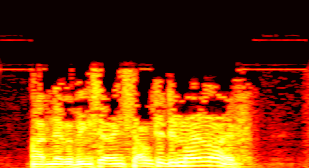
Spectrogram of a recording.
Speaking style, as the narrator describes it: said Kenny, now speaking at the top of his voice

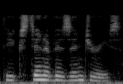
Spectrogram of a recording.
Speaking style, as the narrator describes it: I asked

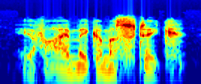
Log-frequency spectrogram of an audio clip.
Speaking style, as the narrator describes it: said to himself coolly

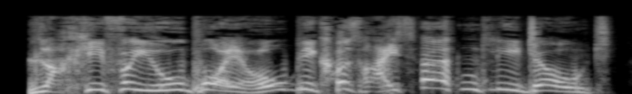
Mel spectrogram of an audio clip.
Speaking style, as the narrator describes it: he roared again, even louder

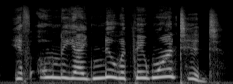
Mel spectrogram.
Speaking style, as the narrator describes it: she sighed

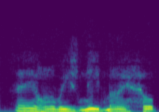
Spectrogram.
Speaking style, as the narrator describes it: Tasselhoff muttered

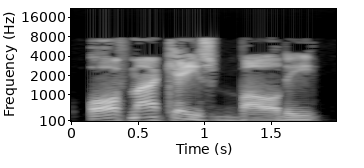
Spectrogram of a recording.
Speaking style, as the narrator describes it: Stu growled

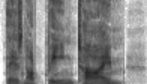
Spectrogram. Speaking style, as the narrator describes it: the goblin said nervously

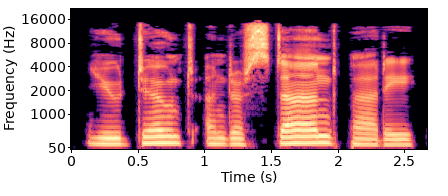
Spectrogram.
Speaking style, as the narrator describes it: the lawyer said in a slow, distinct voice, as if he were explaining to a child

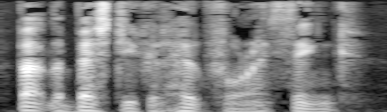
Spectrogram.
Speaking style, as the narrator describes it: murmured Harry

